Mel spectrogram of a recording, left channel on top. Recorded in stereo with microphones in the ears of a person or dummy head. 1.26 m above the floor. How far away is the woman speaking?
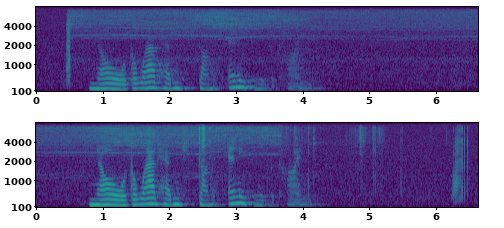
About 0.5 m.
